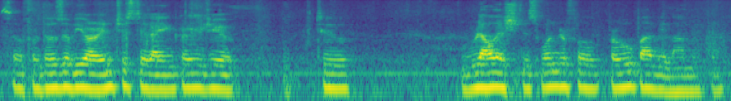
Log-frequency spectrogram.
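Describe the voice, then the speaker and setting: Amid noticeable background noise and audible room echo, a man of medium pitch talks at a fairly quick pace in a monotone, flat way, with long, frequent pauses. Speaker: spiritual teacher. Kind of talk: lecture.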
